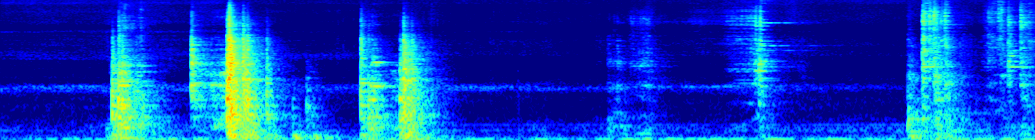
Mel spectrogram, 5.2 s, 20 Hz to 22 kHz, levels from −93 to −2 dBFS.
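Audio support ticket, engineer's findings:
Repeated buffer at 2.59 s: brief click-buzz. A 1.45 ms block, which fits a 64-sample buffer, is played four extra times when new audio arrives late, losing roughly 5 ms. The waveform shows identical tiled cycles, and the spectrogram a short vertical streak with a harmonic comb near 690 Hz.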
